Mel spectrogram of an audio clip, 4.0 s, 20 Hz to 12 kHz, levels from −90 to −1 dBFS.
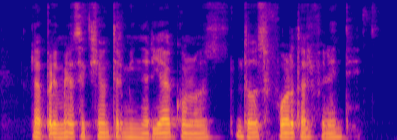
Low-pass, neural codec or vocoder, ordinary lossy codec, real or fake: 10.8 kHz; vocoder, 44.1 kHz, 128 mel bands, Pupu-Vocoder; AAC, 64 kbps; fake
